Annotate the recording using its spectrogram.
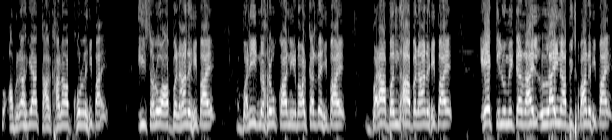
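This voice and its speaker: Passerby for a street vox pop: a man with a very high, gravelly voice who argues hotly, pushes rhetorical questions and bursts into shouts. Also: steady tone, measured pace, dry recording. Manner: heated, rhetorical, raises voice in bursts. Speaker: member of the public.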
